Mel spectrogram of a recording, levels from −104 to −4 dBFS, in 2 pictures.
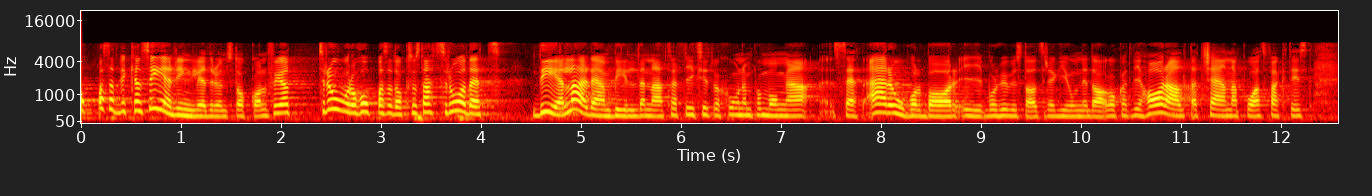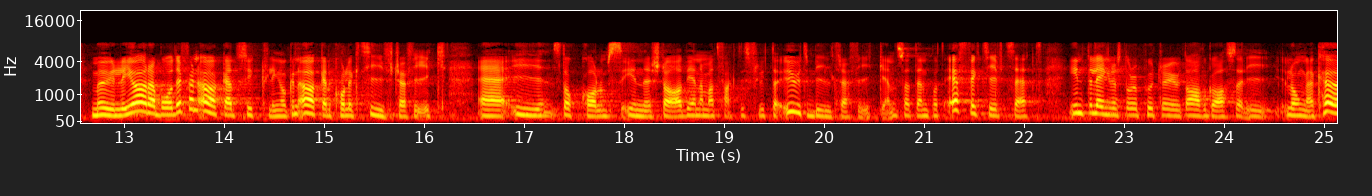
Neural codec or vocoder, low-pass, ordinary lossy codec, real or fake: none; none; none; real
